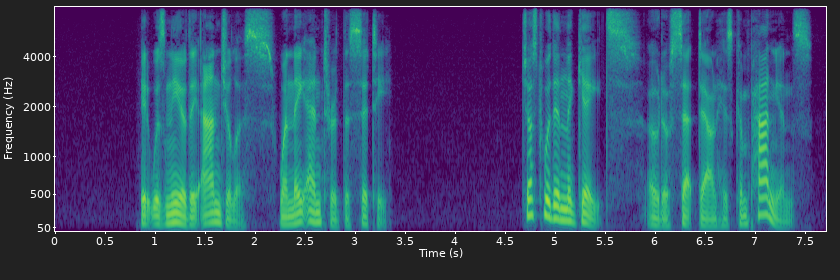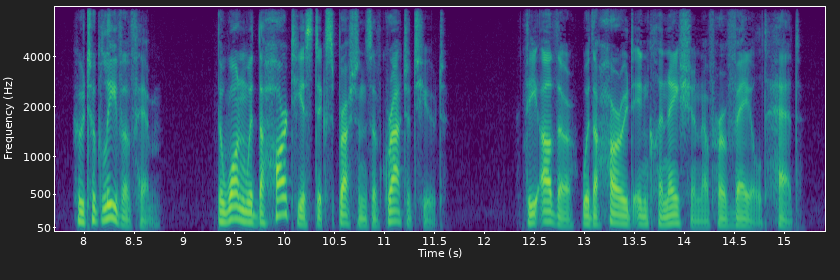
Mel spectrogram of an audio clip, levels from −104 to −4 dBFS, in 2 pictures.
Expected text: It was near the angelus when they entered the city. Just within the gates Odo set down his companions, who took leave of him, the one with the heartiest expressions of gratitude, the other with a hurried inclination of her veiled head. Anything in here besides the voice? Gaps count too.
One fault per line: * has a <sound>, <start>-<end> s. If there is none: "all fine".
all fine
